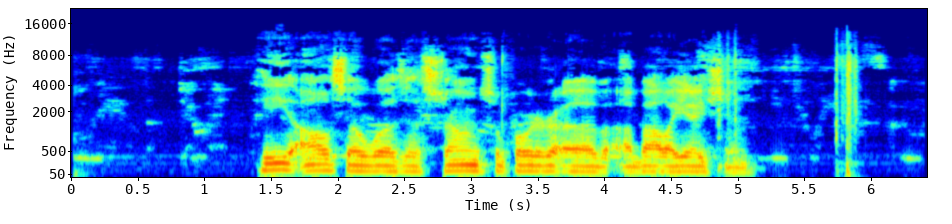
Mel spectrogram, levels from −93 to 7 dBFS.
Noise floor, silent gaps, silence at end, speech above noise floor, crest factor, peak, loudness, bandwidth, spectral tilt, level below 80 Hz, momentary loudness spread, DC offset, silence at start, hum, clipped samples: -52 dBFS; none; 0.1 s; 36 dB; 18 dB; -2 dBFS; -17 LUFS; 13.5 kHz; -4 dB/octave; -46 dBFS; 11 LU; under 0.1%; 0.05 s; none; under 0.1%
